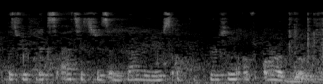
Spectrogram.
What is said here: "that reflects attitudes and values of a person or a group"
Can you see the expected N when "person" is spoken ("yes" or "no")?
yes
